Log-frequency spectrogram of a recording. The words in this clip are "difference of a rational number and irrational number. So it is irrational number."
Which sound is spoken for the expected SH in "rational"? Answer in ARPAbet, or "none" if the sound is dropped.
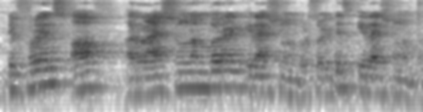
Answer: SH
